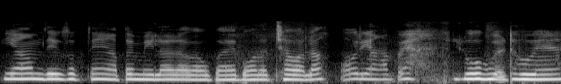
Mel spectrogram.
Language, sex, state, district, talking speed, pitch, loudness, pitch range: Hindi, female, Bihar, Purnia, 225 wpm, 235 Hz, -14 LUFS, 225-245 Hz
